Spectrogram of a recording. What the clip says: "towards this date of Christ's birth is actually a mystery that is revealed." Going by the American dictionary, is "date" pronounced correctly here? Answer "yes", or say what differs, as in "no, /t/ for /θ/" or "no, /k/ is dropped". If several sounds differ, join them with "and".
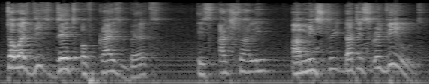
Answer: yes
